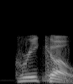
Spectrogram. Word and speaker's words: Grieco: Grieco.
